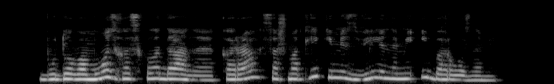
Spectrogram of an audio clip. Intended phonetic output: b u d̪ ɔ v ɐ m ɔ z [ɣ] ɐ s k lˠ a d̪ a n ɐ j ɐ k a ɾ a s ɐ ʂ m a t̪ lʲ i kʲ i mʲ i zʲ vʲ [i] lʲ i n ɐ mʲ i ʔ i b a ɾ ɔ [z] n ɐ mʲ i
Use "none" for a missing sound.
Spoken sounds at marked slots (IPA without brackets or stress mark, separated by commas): ɣ, i, z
